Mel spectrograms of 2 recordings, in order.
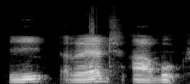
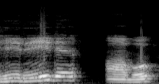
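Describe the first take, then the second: First: The verb read rhymes with bed. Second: The verb read rhymes with need. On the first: It is the past tense form. The speaker calls it right. "তাহলে বলবো তারটা সঠিক আছে" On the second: It would be the present tense form. The speaker calls it wrong. "তাহলে বলবো এই সেন্টেন্সটা ভুল"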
